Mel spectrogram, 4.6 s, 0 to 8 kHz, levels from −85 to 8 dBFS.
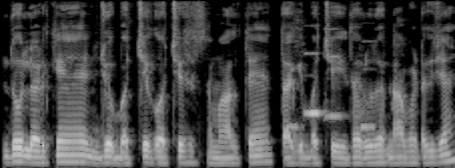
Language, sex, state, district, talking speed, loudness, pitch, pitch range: Hindi, male, Bihar, Supaul, 210 wpm, -21 LUFS, 105 Hz, 100-110 Hz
